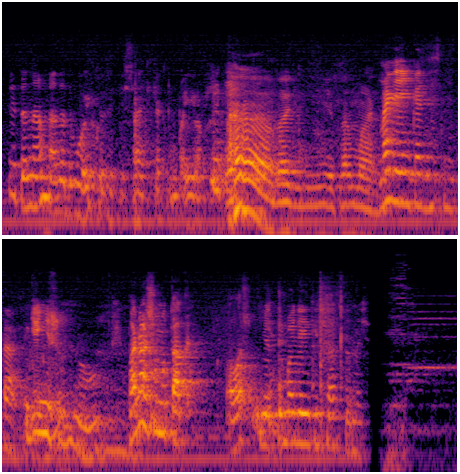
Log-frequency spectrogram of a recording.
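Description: Elderly women talk and sing together close by.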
